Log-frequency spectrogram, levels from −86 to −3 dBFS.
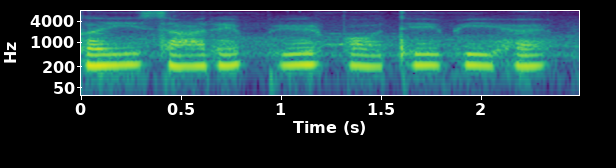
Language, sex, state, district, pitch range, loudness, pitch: Hindi, female, Karnataka, Koppal, 220-230 Hz, -19 LUFS, 225 Hz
